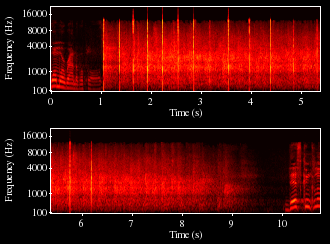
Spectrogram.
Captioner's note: applause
